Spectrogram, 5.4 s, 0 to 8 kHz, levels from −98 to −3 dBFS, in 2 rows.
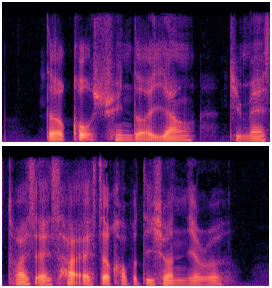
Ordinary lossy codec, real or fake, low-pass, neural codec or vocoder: AAC, 48 kbps; real; 7.2 kHz; none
